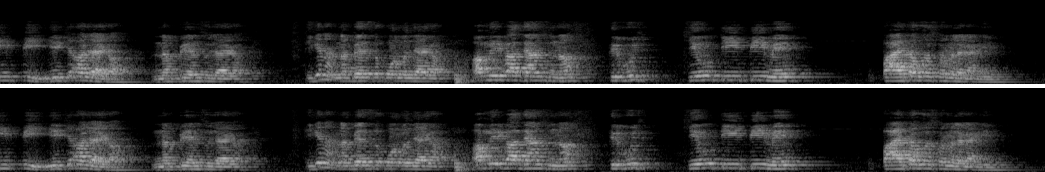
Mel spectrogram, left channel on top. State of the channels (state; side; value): normal; both; correlation 0.43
